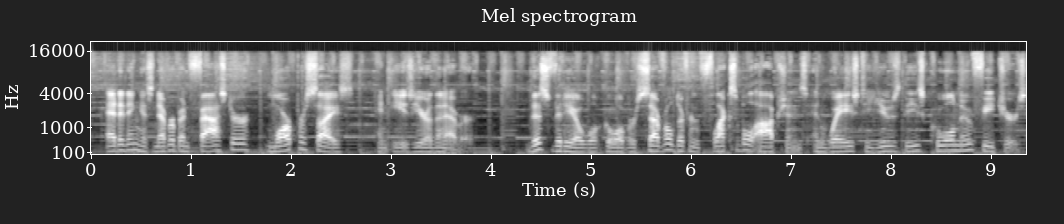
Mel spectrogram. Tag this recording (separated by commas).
Speech, Music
